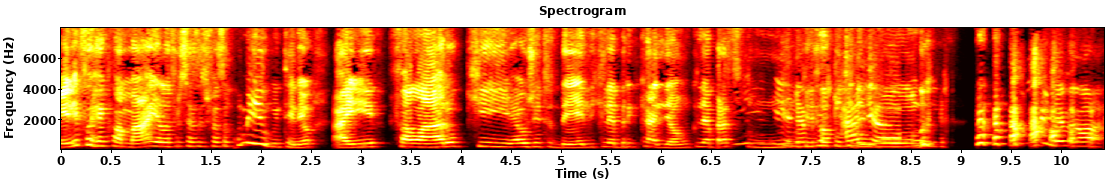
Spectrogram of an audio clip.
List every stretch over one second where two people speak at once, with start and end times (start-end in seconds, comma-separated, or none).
7.1-8.5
